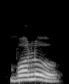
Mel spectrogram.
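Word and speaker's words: ব'লো: করো সাবধানে কাজটা করো বল তখন বল থাকবে না যখন তার মাঝে ঊর্ধক কমাবসা হবে তখন সেটাকে বলব বলো তাকে কথাটি বলো আরো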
